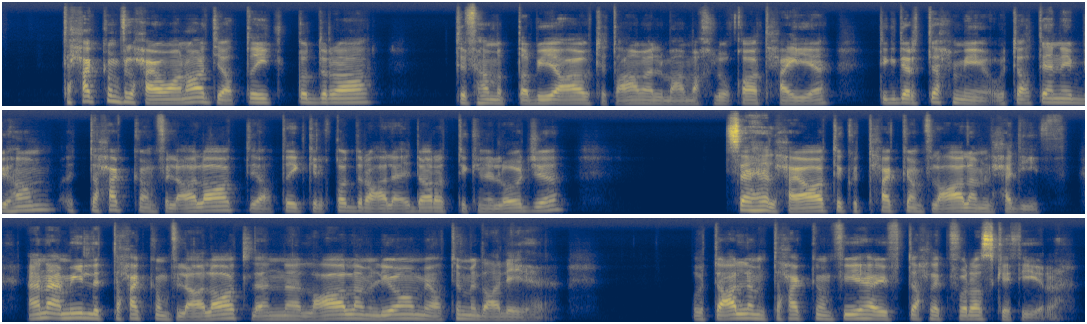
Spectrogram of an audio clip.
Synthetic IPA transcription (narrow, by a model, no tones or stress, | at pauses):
ʔɪt̪ːaħakːʊmfilħajawaːnaːt̪jʊʕt̪ˤiːkqʊd̪ɾˤɑ | t̪ɪfhamɨt̪ˤːɑbiːʕawt̪ɪt̪ʕaːmalmaʕmaxluːqɑːt̪ħajːa | t̪ɪɡd̪ɑɾˤt̪ɪħmiwt̪ɪʕt̪ˤanibɦʊmɪt̪ːaħakːʊmfilʔaːlaːt̪jʊʕt̪ˤiːkɪlqʊd̪ɾˤɑʕalaʔɪd̪ɑːɾˤɑt̪ːɪknʊloːd͡ʒja | t̪saɦːɪlħajaːt̪akwɪt̪ħakːʊmfilʕaːlamɪlħad̪iːθ | ʔanaʔamiːnlːɪt̪ːaħakːʊmfilʔaːlaːt̪lɪʔanːlʕaːlamɪljoːmjɪʕt̪amɪd̪ʕaleːha̰ | wɪt̪ʕalːamɪt̪ːaħakːʊmfiːhajɪft̪aħlakfʊɾˤɑsˤkɪθiːɾa̰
